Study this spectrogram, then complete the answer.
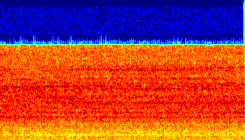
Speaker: et bien sûr il fait du bruit parce que c'est un moteur mais taipei pas de bruit désagréable de roulement de choses comme ça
